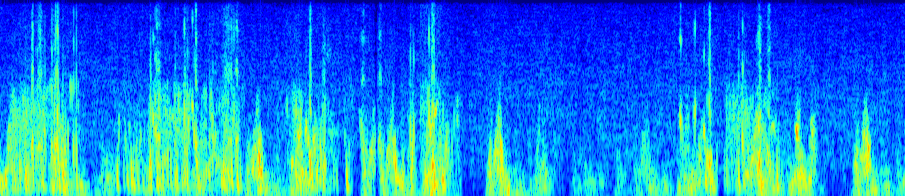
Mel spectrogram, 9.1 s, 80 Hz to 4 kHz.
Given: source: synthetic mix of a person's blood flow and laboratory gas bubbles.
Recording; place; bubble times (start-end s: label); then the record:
Doppler ultrasound of blood flow; precordium
0.08-0.81 s: bubbles
1.14-2.45 s: bubbles
2.83-3.39 s: bubbles
3.43-3.52 s: bubbles
3.59-3.69 s: bubbles
3.78-3.84 s: bubbles
4.00-4.17 s: bubbles
4.20-4.62 s: bubbles
6.78-6.89 s: bubbles
6.92-6.97 s: bubbles
7.00-7.18 s: bubbles
7.24-7.83 s: bubbles
From the record:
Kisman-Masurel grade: 332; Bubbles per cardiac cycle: rolling drumbeat, 9 or more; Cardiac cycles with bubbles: 50 to 99%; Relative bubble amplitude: moderate (0.250 to 0.450); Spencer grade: 3 (all of the cardiac periods contain showers or single bubble signals, but not dominating or overriding the cardiac motion signals); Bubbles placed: only in the low amplitude regions of the cardiac cycle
